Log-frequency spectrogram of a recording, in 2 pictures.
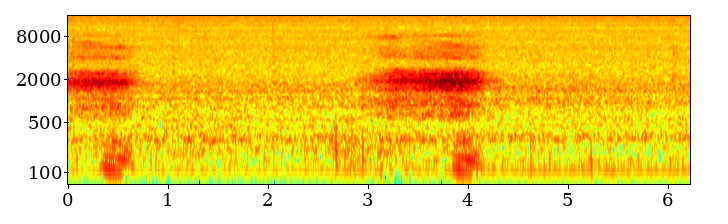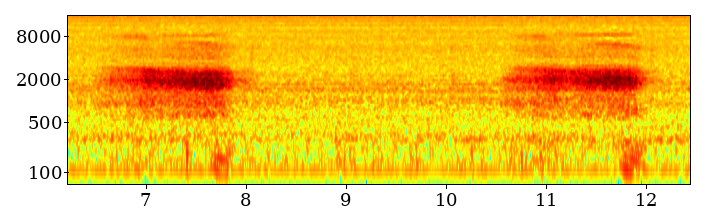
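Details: Adult woman snoring while asleep: soft, rasping snores on each breath in, about 16 breaths a minute, in a quiet room; ordinary snoring.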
